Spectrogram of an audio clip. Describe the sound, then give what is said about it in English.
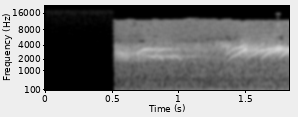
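A flock of birds flying in chirps and twitters loudly after a short silence, their overlapping high calls building and growing more insistent toward the end, with no voices present. “Ooh, loud birds flying in.”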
